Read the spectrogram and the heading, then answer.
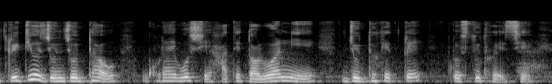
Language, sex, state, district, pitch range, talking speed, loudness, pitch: Bengali, male, West Bengal, Alipurduar, 140-165 Hz, 110 wpm, -17 LUFS, 155 Hz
